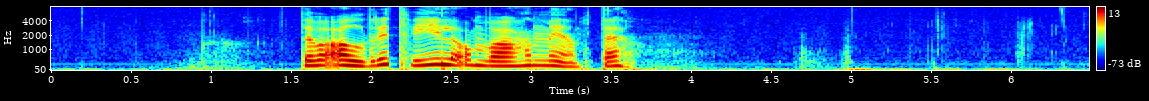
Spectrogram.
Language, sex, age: Norwegian, female, 32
